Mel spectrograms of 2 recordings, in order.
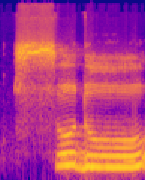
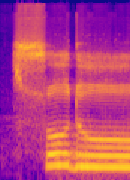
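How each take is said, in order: First: The first vowel is a short u. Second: The first vowel is a short u.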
